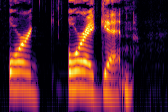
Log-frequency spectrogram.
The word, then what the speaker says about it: Oregon: So how do the locals say it? – Yeah, it's Oregon.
